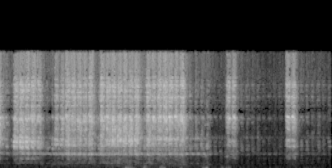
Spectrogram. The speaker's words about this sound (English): When you do that, this machine will produce what is called a zero total tape. The machine is going through a self-test analysis, and then it'll spontaneously turn on.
